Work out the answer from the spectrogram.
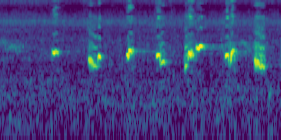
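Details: Yellow-vented bulbul known locally as trucukan, singing ropel style as songbird training material: spaced, loud whistled notes, some rising and some falling, broken by short gaps.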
